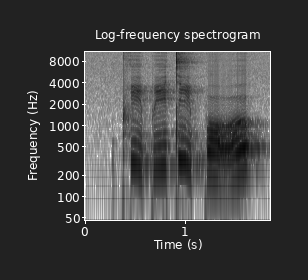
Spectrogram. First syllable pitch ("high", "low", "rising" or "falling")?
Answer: falling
